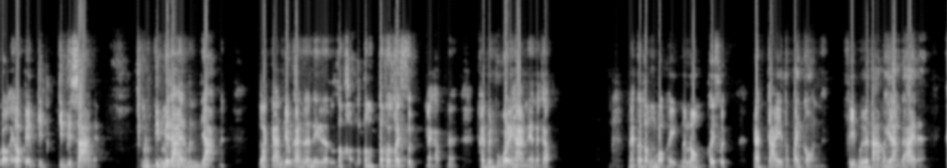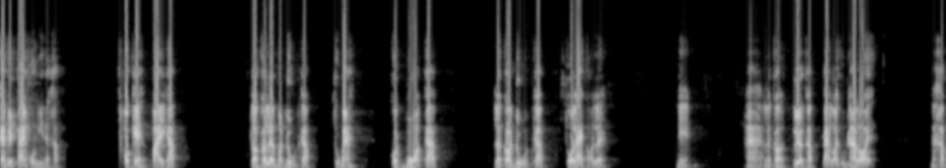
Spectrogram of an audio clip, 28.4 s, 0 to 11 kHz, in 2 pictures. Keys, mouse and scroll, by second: 17.8 click, 20.5 click, 22.4 click, 24.9 click, 25.9 click, 27.4 click.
